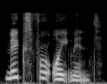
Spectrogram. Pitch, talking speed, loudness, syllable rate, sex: 250 Hz, 165 wpm, -18 LUFS, 4.2 syllables/s, female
